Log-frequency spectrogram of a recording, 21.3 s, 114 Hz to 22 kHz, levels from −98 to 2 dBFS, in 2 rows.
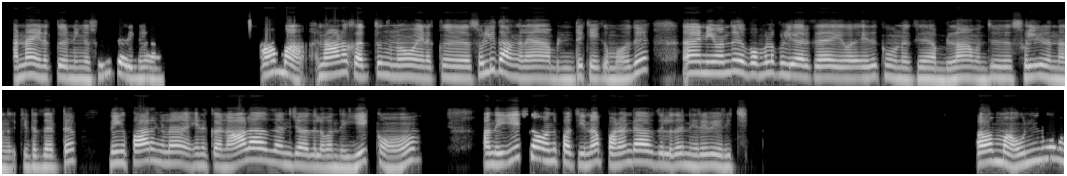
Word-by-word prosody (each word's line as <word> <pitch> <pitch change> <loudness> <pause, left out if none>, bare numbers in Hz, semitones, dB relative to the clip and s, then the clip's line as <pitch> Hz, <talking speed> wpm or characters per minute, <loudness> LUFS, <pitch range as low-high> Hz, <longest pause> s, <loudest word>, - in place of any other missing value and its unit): அண்ணா 225 +4 +2
எனக்கு 195 +1 -5
நீங்க 185 -1 -4
சொல்லி 215 +6 -8
தரீங்களா. 185 -4 -1 1.2
ஆமா. 275 -2 +5 0.3
நானும் 255 +4 +5
கத்துக்கணும், 215 0 +1
எனக்கு 190 +2 -6 0.3
சொல்லி 270 +7 -1
தாங்களேன். 195 -5 +1
அப்படின்ட்டு 180 +2 -6
கேட்கும்போது, 185 +5 -3 0.5
ஆ - - +6 0.2
நீ 265 - +2
வந்து 285 +2 -1
பொம்பள 245 +2 0
புள்ளையா 230 -3 +2
இருக்க, 195 0 -2 0.2
இவ 190 - -2 0.2
எதுக்கு 210 +2 -6
உனக்கு. 180 0 -5
அப்படிலாம் 185 +3 -2
வந்து 185 +3 -6 0.2
சொல்லியிருந்தாங்க 195 -5 -2
கிட்டத்தட்ட, 180 +6 -3 0.4
நீங்க 235 0 -1
பாருங்களேன் 240 -3 +3
எனக்கு 195 -1 -3
4வது 270 +1 +5
5ஆவதுல 190 -4 -3
வந்த 175 -1 -5 0.2
ஏக்கம். 195 -7 -3 0.8
அந்த 215 0 0 0.2
ஏக்கம் 325 -3 +4
வந்து 265 0 -4
பார்த்தீங்கன்னா, 215 +1 +1
12ஆவதுலதான் 210 -2 +1
நிறைவேறுச்சு. 190 -2 -4 2.4
ஆமா. 245 -1 +5
உண்மையா 280 +7 -2
210 Hz, 115 wpm, -23 LUFS, 185-240 Hz, 2.4 s, ஆ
